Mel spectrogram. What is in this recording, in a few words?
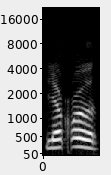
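"liqi" plural, Archi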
